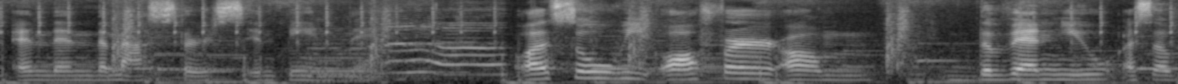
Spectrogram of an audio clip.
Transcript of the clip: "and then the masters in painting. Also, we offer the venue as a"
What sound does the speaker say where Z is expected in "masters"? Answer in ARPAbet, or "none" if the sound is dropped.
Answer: S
